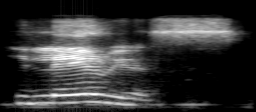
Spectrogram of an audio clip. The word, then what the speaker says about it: hilarious: more than two syllables there are four syllables then where will you stress on the second one second one from the left anonymous carnivorous luxurious hilarious continuous and cost and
